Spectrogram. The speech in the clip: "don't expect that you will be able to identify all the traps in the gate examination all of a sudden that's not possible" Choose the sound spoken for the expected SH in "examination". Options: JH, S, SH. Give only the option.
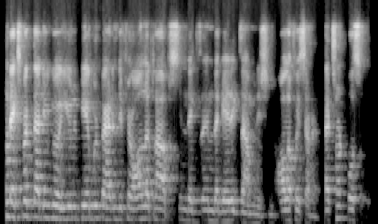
SH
